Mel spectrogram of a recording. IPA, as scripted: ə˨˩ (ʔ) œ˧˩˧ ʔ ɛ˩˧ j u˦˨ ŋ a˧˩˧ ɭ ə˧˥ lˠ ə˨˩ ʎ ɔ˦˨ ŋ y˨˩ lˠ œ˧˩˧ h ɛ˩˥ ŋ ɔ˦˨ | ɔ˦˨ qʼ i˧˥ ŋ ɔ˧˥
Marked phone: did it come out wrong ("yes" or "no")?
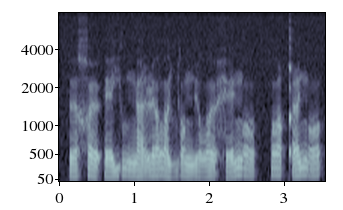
yes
